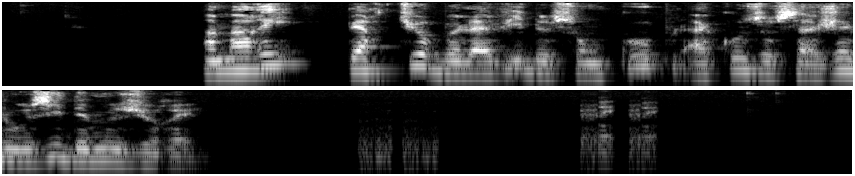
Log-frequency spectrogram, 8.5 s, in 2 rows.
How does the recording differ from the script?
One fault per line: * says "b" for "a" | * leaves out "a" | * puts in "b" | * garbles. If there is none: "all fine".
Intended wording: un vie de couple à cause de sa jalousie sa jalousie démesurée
* puts in "mari perturbe la"
* puts in "son"
* leaves out "sa jalousie"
